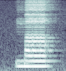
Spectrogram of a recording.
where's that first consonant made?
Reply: lips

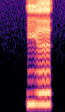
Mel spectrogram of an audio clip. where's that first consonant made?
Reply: palate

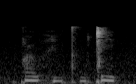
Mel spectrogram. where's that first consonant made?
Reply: uvula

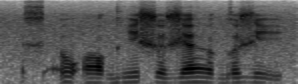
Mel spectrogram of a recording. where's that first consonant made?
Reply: velum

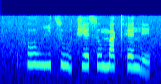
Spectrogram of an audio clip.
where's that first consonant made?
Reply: throat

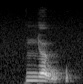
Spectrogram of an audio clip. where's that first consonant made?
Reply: palate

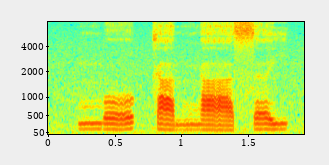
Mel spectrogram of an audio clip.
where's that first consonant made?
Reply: lips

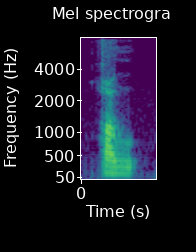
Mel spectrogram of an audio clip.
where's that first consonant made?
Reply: uvula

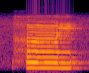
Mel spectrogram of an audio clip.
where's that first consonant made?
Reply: throat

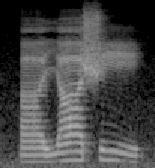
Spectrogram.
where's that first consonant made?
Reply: palate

